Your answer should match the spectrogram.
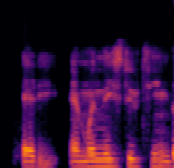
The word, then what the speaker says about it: Eyde: Now, there was a man named Christian Birkeland, and there was a man named Sam Eddy, which is spelled weird. It was EYDE, Eddy.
